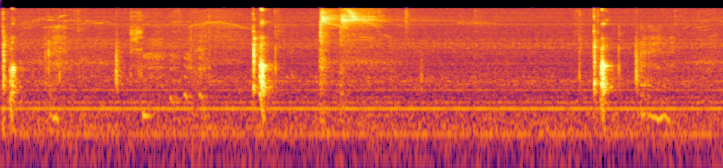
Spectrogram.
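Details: Newborn's first hiccups outside the womb, just after a feeding, swaddled with one hand escaped: two short, sharp hiccup bursts about three seconds apart over a steady room hum.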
